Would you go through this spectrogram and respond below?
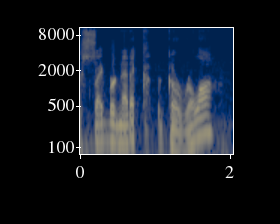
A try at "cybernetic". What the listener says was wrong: You gotta put more emphasis on the C at the end of cybernetic.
